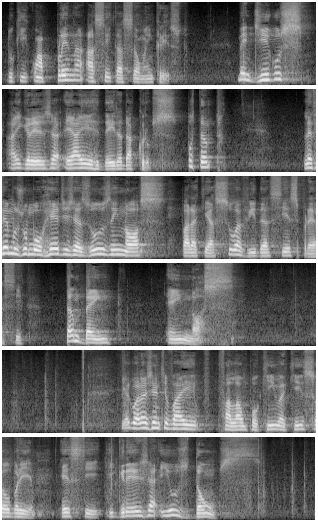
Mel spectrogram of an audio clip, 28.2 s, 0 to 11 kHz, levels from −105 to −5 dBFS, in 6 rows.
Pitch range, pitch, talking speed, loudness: 140-190 Hz, 155 Hz, 105 wpm, -19 LUFS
